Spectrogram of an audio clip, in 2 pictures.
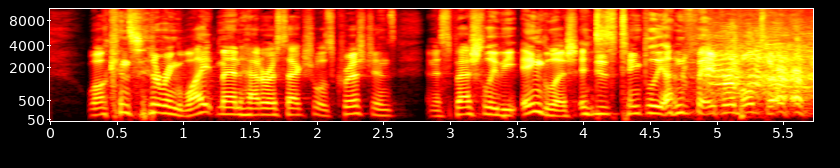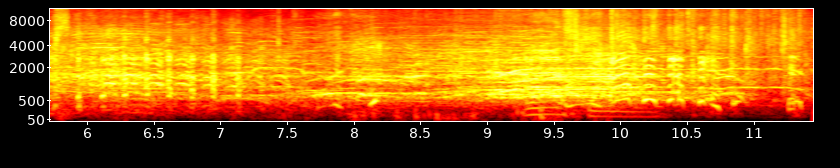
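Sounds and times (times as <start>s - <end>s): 
speech: 0.3s - 6.0s
scattered laughter: 4.9s - 8.7s, 9.3s - 11.4s
live audience crowd applause: 4.9s - 11.4s.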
